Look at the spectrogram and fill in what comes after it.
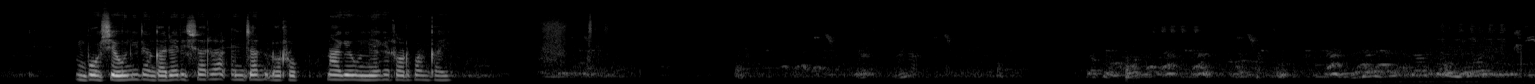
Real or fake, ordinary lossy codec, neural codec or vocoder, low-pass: real; none; none; none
